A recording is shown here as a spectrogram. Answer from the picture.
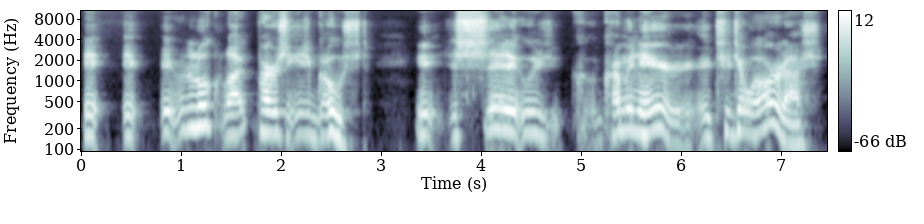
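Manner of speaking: put-on slow, stammering, mildly frightened old tram; shaky scared voice. Toby telling Thomas he saw a ghost, shakily. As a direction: stumble over the words as if spooked. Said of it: "said Toby in a shaky voice".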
